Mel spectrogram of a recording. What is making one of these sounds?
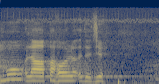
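A man sings a short chant through a microphone, echoing in a large hall.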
